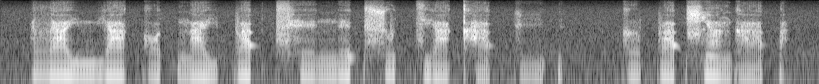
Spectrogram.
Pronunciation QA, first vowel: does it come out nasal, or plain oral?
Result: oral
